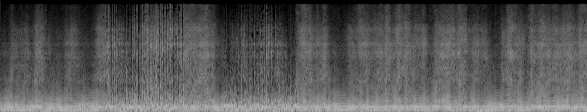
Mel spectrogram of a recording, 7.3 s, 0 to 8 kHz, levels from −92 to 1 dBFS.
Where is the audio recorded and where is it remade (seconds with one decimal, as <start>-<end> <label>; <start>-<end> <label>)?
0.0-1.3 remade; 1.3-2.3 recorded; 2.3-2.8 remade; 2.8-3.7 recorded; 3.7-7.3 remade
